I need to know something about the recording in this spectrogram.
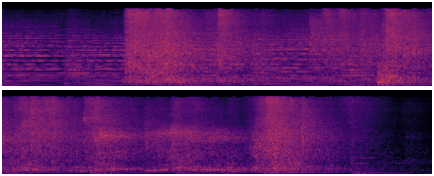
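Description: Background music throughout. From about a second in, a loud crackling rustle of a thin plastic bag sits over it as a cat pushes into the bag, with a sharp thump a little before the middle.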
